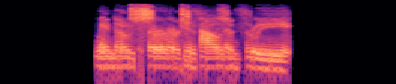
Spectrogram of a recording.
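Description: A computer startup chime plays.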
